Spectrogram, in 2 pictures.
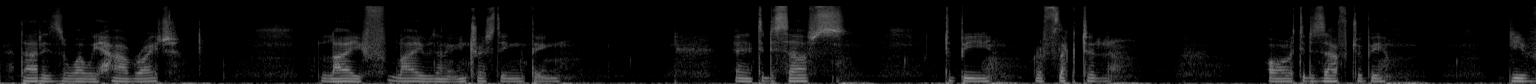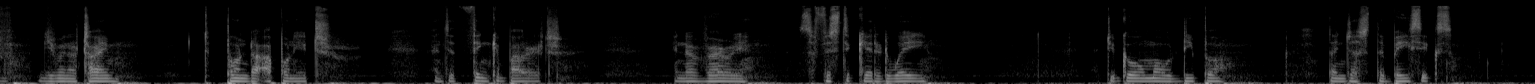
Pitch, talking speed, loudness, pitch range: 140 Hz, 95 wpm, -37 LUFS, 135-145 Hz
